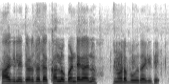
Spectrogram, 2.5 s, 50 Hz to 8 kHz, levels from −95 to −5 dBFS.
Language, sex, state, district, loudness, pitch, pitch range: Kannada, male, Karnataka, Koppal, -17 LUFS, 170 Hz, 155-180 Hz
